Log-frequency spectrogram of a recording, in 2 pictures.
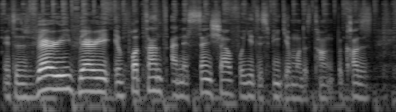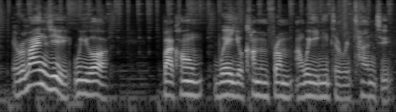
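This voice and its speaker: A man's voice: mid-range voice, moderate pace, darkish tone. Laid-back man over faint music. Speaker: documentary interviewee. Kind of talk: casual interview talk.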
